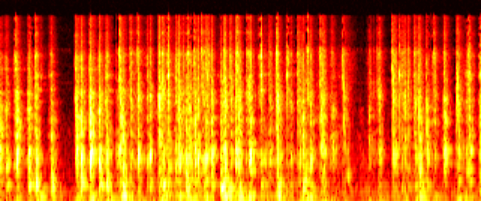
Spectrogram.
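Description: Fast fingertip typing on a black mechanical keyboard with clicky switches and PBT plastic keycaps produces a rapid stream of short, bright clicks and clacks. The typing stops for two brief pauses, near half a second and again near three seconds.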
